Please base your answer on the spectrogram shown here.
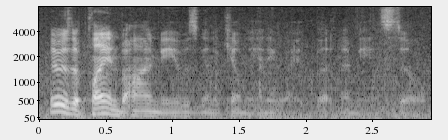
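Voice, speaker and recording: A man streaming a game live, talking excitedly to himself and a teammate and swearing now and then. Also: low voice, very fast, noisy background. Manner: excitable, swears, rambles aloud during play. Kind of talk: live gameplay commentary. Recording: loud game sounds behind.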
